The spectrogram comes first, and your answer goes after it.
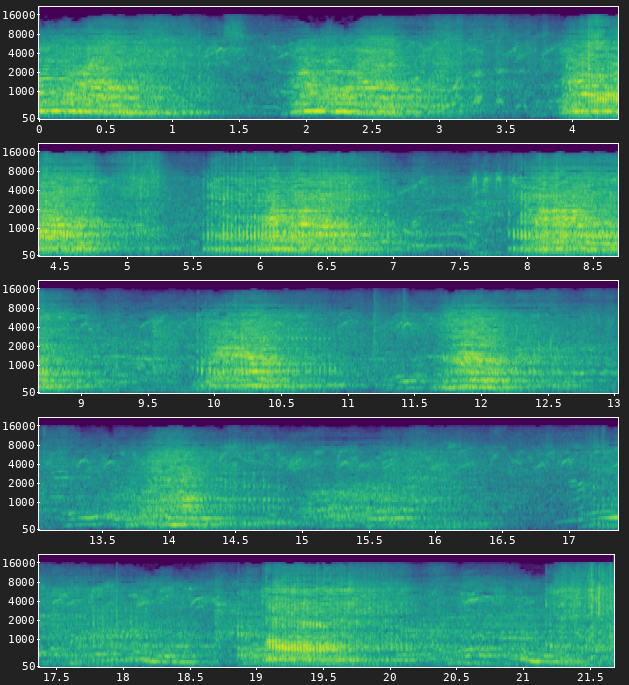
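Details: Male lion attacked and killed by a group of lionesses, Gir Forest: a rough series of loud snarling roars, one burst about every two seconds, some overlapping like several animals fighting.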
